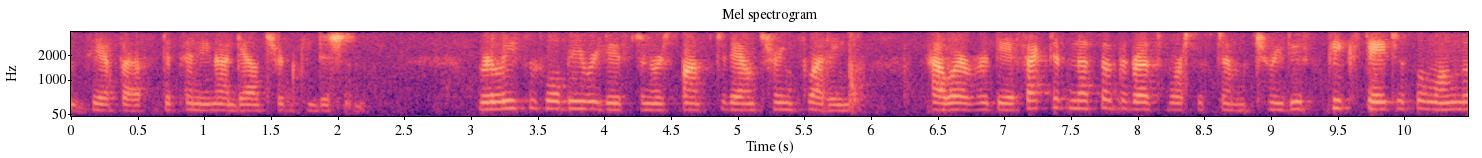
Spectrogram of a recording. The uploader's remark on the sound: Army Corps of Engineers Missouri River Basin Water Management Division hosted conference call.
